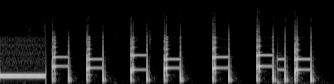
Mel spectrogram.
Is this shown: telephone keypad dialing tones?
yes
